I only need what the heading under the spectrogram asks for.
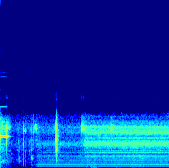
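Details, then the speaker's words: Lafayette guitar amplifier after restoration, with the electrolytic capacitors in its voltage-doubler power supply replaced. Only a faint steady mains hum as the controls turn, with no crackle or scratching at all. The pots are now clean and the amp is quiet. "Okay, it's all done. No scratching at all."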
